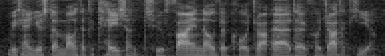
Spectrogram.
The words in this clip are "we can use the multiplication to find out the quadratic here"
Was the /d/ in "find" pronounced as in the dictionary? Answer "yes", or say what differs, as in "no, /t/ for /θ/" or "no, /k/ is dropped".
no, /d/ is dropped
